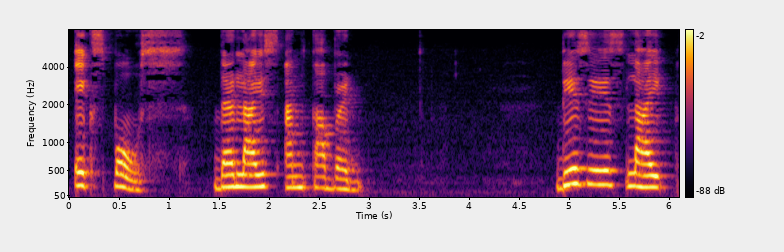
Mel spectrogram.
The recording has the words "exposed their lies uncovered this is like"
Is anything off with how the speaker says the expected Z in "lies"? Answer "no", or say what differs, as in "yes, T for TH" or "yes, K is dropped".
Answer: yes, S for Z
